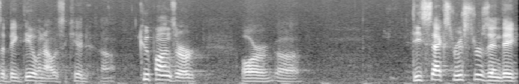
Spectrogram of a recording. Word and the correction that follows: capon: Capon, I did say it wrong, yeah. Coupon, capon, it's a capon.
